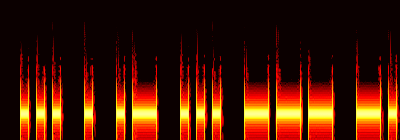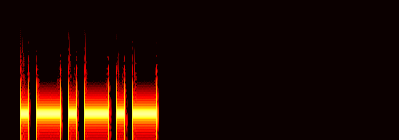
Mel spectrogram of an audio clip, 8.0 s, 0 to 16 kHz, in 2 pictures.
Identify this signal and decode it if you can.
Morse code, heard as a keyed tone, about 15 wpm, 700 Hz. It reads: SEASON.
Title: Sentences from Top 1400 Words 15wpm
